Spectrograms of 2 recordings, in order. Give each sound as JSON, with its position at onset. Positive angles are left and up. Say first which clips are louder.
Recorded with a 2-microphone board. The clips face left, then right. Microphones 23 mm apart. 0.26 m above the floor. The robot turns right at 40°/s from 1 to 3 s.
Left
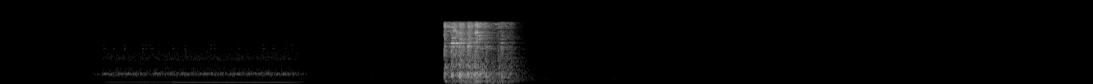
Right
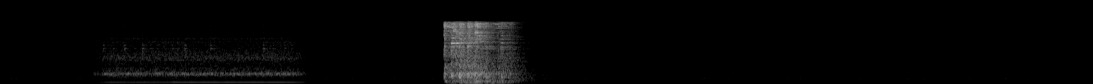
{"t": 4.4, "sound": "breaking glass", "louder": "left 3 dB", "side_deg": 20, "distance_m": 1.7}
